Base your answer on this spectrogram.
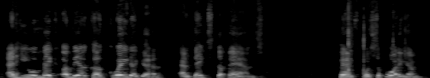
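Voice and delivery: ordinary talk, nothing marked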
